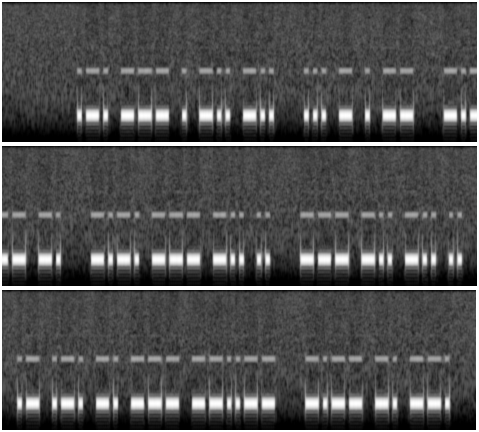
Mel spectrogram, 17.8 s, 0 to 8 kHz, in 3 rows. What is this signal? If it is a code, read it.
Morse code, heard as a keyed tone, machine-sent, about 22 wpm, 580 Hz. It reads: ROEDD STEM YN CODI ODDI ARNO, YNG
